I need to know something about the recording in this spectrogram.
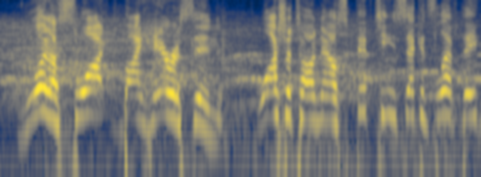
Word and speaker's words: Ouachita: Wichita. Achita. Ouachita. Is it pronounced Ouachita? Searching for Ouachita Baptist University. Back in Texas, everybody pronounces it Wichita, but really, it's Ouachita.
